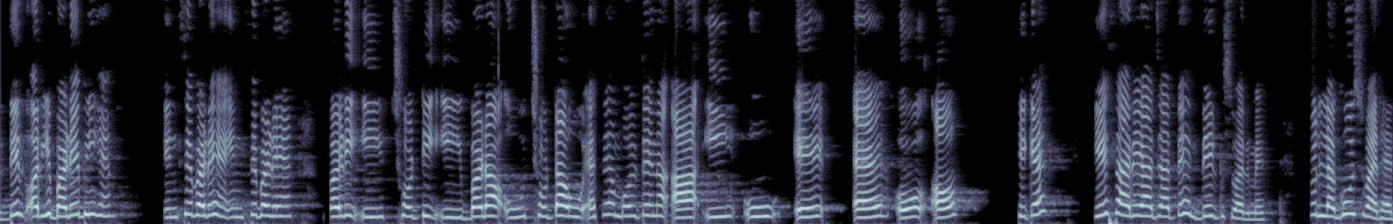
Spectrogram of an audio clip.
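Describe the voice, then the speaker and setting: A woman's voice: very high voice, fairly bright tone, in a large hall. A woman teaching a Hindi lesson for exam preparation, explaining patiently, repeating points and quizzing the listener.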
